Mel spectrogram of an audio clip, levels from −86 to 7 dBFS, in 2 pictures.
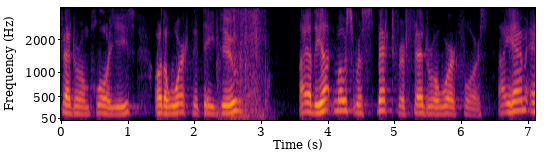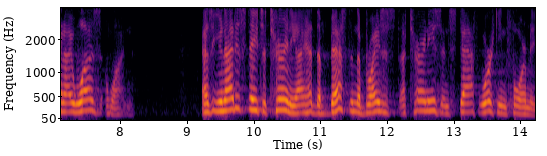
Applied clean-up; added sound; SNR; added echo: none; Drawer open or close; 17 dB; none.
